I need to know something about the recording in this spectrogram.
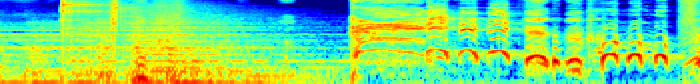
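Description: Tense film-score music, then from about two seconds in a man's high-pitched, giggling laugh: a quick run of rising-and-falling "ha-ha" sounds over the music.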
